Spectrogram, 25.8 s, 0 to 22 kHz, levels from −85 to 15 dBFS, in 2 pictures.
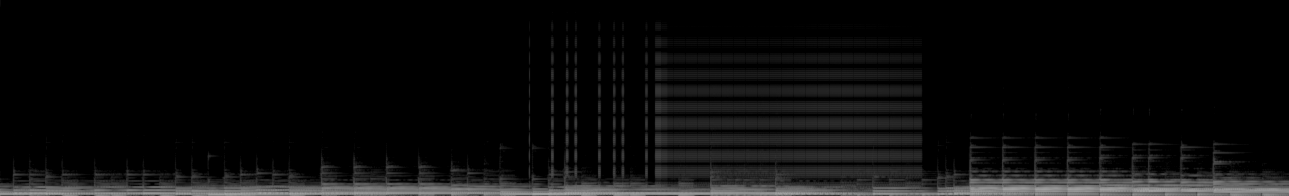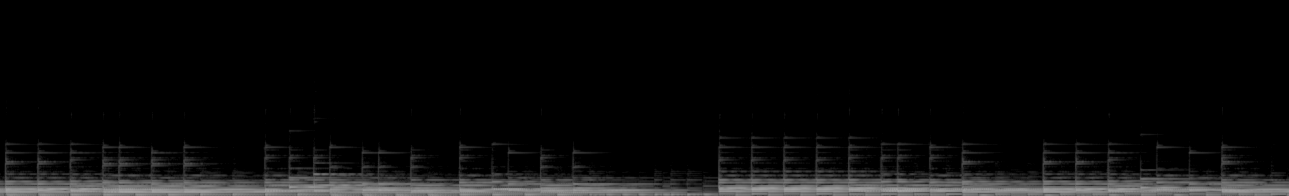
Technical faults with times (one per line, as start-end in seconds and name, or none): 5.29-6.47 GSM signalling bursts
6.55-9.22 GSM phone buzz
